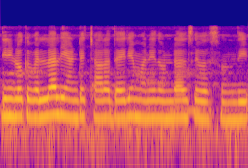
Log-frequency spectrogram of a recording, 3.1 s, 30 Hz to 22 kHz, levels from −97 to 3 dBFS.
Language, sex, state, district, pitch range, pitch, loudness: Telugu, female, Andhra Pradesh, Chittoor, 215-225 Hz, 215 Hz, -16 LUFS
